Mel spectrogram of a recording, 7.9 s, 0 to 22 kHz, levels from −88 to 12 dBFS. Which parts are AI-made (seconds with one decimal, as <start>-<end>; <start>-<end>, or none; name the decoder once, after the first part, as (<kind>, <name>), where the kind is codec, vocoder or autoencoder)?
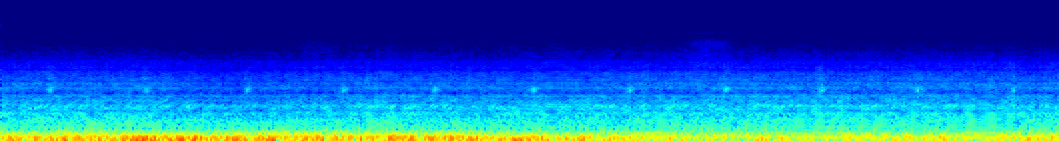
0.0-7.9 (vocoder, Vocos)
